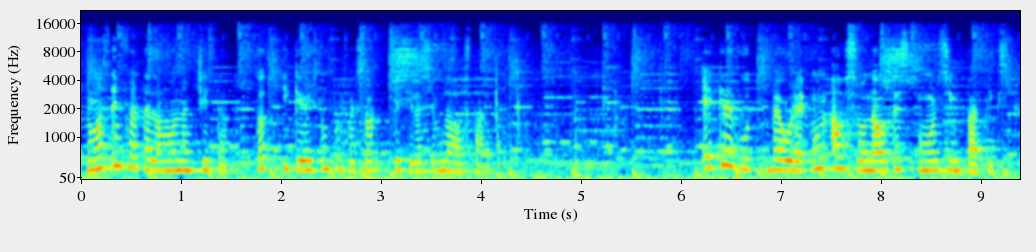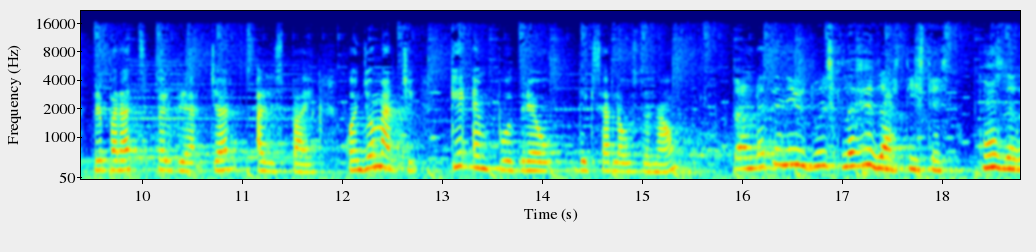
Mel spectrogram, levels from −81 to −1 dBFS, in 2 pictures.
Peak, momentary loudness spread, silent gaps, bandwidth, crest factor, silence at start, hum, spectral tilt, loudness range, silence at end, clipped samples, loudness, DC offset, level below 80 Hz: -6 dBFS; 15 LU; none; 17 kHz; 20 dB; 0 s; none; -5 dB/octave; 8 LU; 0 s; under 0.1%; -25 LUFS; under 0.1%; -44 dBFS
